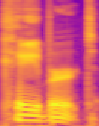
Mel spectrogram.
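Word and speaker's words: Keibert: I think the proper uh the proper pronunciation in Spanish would be Kbert.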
